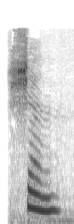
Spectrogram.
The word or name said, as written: tion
